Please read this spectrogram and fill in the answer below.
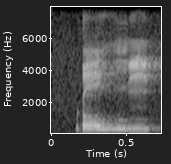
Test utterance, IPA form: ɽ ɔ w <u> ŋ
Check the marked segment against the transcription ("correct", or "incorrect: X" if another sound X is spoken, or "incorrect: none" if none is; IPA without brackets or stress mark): correct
